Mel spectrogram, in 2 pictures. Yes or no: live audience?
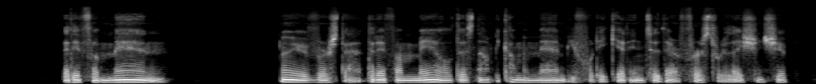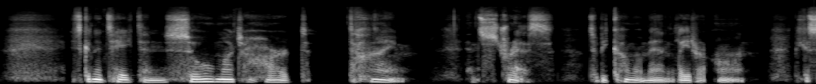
no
